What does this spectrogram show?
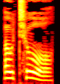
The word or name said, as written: O'Toole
